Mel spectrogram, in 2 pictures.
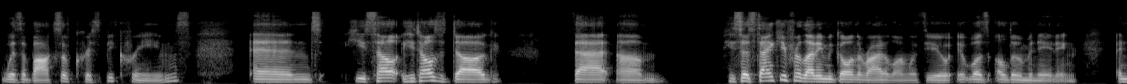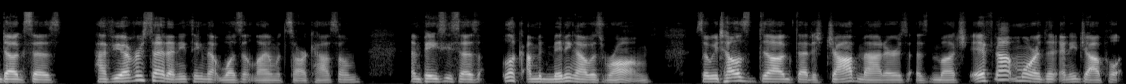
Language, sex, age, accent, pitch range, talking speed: English, male, 20-39, American, 105-145 Hz, 185 wpm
